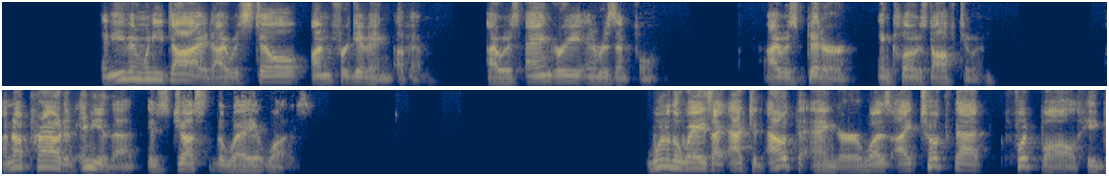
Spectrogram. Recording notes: Recorded live in Zoom.us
